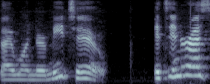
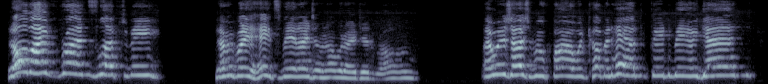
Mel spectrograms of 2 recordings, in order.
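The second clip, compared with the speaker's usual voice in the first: mocking sad voice, pitched higher; 5 semitones higher than usual. Imitating someone in a video who sounds sad: imitating someone sad. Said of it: "He's, like, so sad in this video".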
